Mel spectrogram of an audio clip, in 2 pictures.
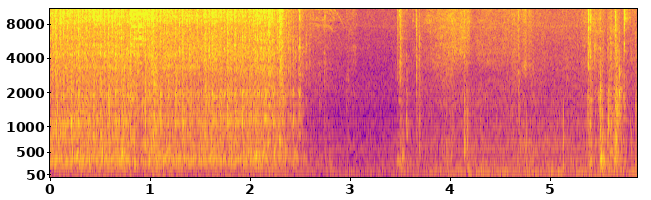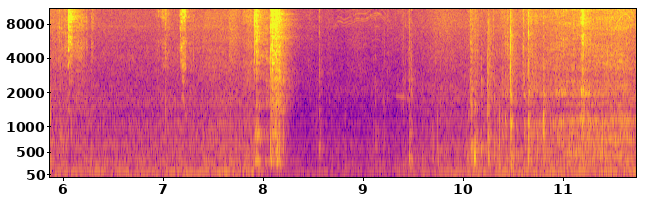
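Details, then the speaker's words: Old Taiwan-made Brother-type home sewing machine, 110 V, repaired after not sewing at all: fast, even whirring with steady needle chatter, then lighter ticking; stitch functions sewing normally. "각종 기능들이 정상적으로 박음질이 되고 있습니다."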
